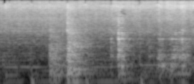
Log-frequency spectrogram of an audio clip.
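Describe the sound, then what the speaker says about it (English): Vegetables with snow peas sizzle in a hot stir-fry pan for chicken stir fry, with loud, close bursts of stirring and scraping over a steady frying hiss, no voices. "I stir, then I let the vegetables fry"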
